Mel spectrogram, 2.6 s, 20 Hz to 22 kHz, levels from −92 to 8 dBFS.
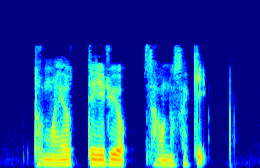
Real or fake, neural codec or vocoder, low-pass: real; none; 7.2 kHz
